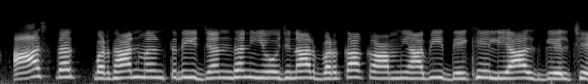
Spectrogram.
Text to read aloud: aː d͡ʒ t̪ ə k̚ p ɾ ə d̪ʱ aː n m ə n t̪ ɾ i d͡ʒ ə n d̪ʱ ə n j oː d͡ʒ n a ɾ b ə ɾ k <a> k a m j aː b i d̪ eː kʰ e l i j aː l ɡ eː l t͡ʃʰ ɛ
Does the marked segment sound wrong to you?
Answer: no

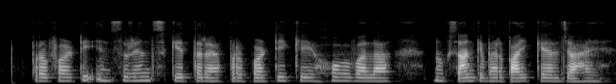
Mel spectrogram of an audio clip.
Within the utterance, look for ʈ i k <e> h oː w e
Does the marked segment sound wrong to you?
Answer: no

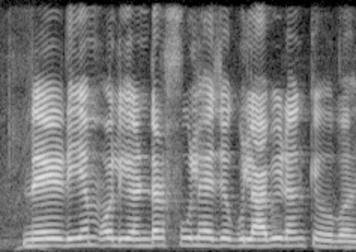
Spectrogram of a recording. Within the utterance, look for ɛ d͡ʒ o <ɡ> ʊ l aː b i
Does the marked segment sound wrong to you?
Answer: no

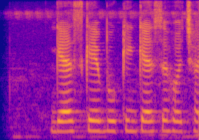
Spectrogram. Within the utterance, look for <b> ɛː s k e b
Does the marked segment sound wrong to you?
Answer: yes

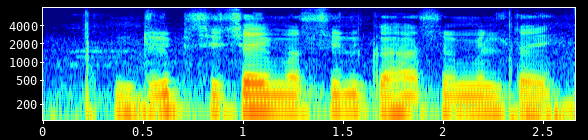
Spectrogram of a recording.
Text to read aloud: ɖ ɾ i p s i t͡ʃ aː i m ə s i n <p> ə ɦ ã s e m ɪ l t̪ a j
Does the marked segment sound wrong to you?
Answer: yes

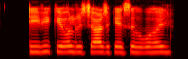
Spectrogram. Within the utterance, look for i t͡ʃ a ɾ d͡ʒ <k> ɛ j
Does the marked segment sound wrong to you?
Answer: no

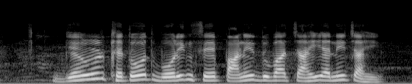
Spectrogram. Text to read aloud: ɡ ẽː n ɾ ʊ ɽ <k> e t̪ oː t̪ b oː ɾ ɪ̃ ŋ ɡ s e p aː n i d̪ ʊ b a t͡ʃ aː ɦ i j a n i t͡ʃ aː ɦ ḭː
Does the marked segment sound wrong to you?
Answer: yes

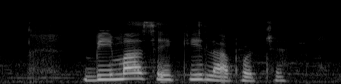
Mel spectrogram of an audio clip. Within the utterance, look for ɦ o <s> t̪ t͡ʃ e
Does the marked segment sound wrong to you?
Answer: yes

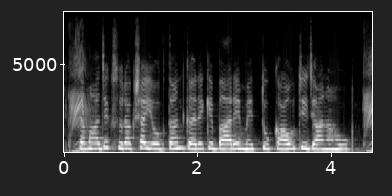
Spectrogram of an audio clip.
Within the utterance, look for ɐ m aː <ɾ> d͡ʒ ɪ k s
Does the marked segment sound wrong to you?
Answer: yes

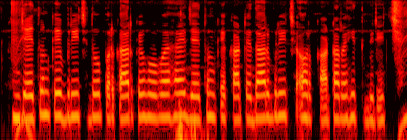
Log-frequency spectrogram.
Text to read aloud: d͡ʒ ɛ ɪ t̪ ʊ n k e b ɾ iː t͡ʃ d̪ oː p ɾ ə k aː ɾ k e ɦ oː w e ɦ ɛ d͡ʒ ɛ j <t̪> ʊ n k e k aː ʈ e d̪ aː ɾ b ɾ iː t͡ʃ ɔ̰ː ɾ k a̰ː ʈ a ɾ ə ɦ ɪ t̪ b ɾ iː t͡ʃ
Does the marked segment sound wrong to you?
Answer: no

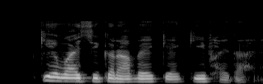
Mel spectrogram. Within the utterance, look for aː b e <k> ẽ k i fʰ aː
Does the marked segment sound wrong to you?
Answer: no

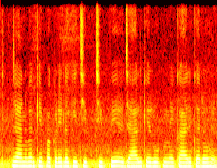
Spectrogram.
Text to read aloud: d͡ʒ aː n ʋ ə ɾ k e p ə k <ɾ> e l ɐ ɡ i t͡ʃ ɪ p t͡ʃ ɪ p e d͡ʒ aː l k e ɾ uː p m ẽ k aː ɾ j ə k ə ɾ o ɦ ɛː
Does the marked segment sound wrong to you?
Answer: yes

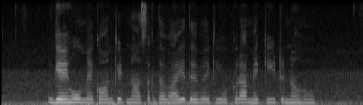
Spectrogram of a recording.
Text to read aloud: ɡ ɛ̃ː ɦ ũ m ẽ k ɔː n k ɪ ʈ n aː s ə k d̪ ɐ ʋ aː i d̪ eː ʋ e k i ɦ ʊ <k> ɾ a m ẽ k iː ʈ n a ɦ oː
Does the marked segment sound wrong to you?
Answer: no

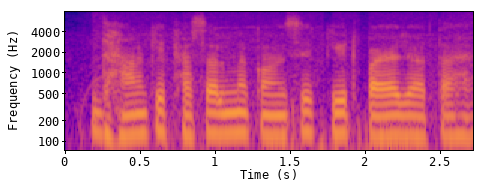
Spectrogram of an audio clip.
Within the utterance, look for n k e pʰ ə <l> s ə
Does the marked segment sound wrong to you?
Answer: yes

